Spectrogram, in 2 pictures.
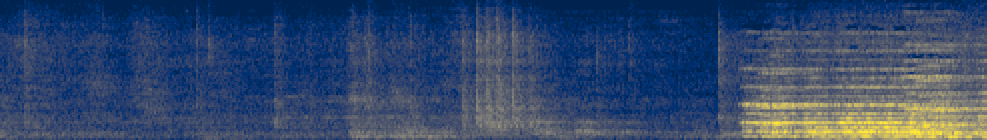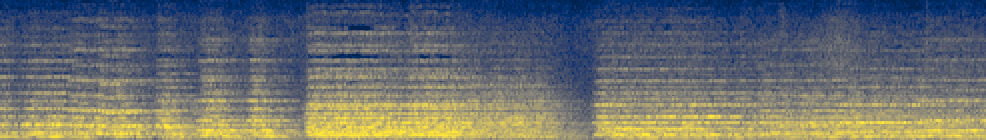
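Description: Theatre organ entering after about five seconds of quiet hall sound, playing loud sustained full chords that change every second or so, with a brief drop in level about twelve seconds in. It opens a medley of sea songs.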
